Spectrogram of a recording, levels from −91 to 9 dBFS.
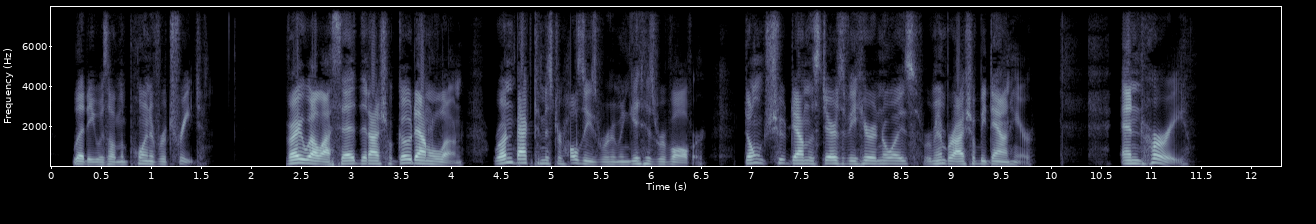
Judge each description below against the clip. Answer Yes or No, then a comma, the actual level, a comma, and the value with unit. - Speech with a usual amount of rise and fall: Yes, average, 3.4 semitones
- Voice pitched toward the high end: No, medium, 140 Hz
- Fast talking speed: Yes, fast, 215 wpm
